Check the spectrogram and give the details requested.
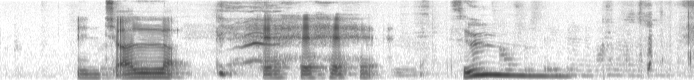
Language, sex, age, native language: Icelandic, female, 15, Icelandic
